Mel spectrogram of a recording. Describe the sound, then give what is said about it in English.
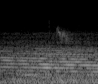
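An industrial work siren calling men to their jobs, sounding a steady, sustained wail that stays loud and unbroken for the whole second. “Can you hear that? That is the sound of industry. The sound of men with jobs going to work.”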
